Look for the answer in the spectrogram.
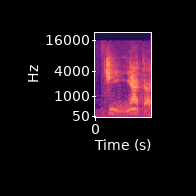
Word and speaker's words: Gignac: Eh, aquí lo importante es el gol que hace André Pierre Gignac. Gignac, así pide él que le, le pronuncie el nombre.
